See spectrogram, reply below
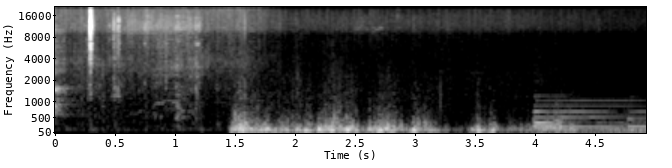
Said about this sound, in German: Ähm, zuerst dachte ich mir, ach, kein Problem, ich habe ja einen Regenschirm mit. Aber nichts da bei diesem Sturm, der hier herrscht, äh, ist es ausgeschlossen, einen Regenschirm aufzuspannen. Also heißt es einmal mehr Raus ins Unwetter.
